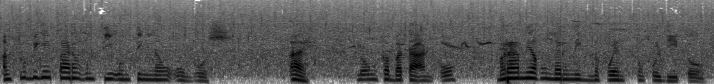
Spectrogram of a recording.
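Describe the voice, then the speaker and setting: A man's voice: on the high side, lively intonation, moderate pace, noisy background, natural voice. A man playing an earnest older village father in an amateur radio drama, speaking in a musing way. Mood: puzzled.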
